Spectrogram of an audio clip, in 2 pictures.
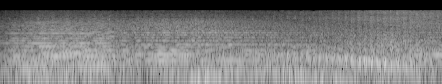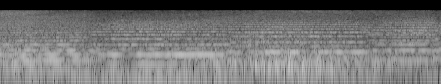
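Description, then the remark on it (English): Military helicopters thunder overhead above Manhattan in a steady, loud mechanical roar with a layered droning hum that swells and shifts in pitch midway through, with no voices. “A posse of military helicopters flies over Manhattan.”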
